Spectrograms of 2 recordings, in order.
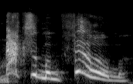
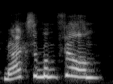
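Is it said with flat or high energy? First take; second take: high energy; flat. First: It is said with loud, extreme, hyped energy. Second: It is said in a flat, normal way.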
